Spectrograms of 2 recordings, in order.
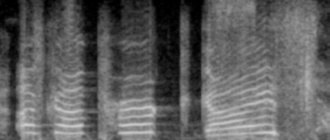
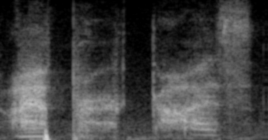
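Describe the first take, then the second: First: High excited quote; excited squeal. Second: Whispered, soft ASMR version. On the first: Retold or imitated. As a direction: squeal it with glee. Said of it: "was excited and said". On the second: Shown as a demonstration. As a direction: hush it into a whisper. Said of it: "gotta do it all in A S M R".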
